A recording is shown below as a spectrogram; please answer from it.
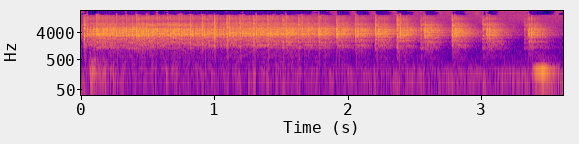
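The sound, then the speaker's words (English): An 18-number prize wheel spins with rapid ratcheting clicks that gradually spread apart as it slows, ending in a few distinct, spaced ticks. No talk. “And we spin the wheel, see which one we get. Let's do it. Here we go.”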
